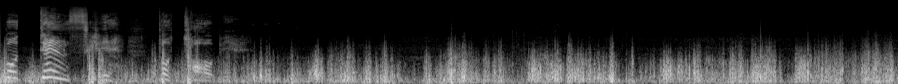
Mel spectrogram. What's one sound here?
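Bicycle tyres roll and rattle over a rough, patched path.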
